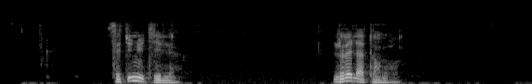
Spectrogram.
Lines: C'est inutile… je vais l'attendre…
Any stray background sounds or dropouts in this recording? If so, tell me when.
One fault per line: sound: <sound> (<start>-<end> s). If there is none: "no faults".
no faults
